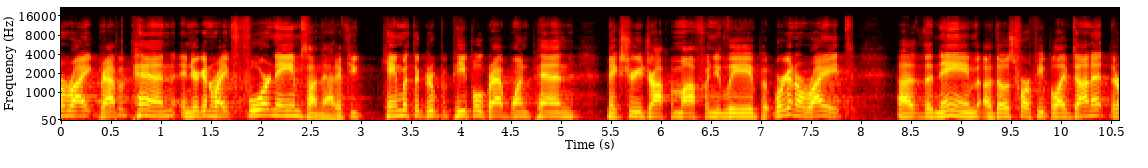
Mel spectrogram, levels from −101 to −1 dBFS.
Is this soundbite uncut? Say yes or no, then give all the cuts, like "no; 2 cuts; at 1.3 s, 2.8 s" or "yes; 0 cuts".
yes; 0 cuts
